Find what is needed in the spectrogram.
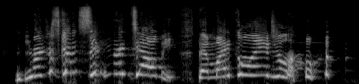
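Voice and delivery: put-on, very high, outraged, overblown, irrationally mad screaming. Recalling a meme of a man irrationally mad about something: imitating irrationally mad screaming. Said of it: "irrationally mad about something and he's like screaming".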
